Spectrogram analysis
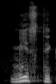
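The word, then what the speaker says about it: MSTIC: So basically they pay me to do my hobby and and what I do at Mystic as it's pronounced.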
